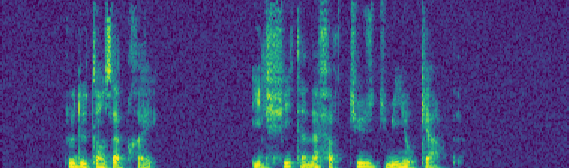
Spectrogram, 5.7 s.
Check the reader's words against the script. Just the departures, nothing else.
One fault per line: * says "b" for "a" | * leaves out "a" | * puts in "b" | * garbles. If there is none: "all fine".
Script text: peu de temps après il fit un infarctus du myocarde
all fine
